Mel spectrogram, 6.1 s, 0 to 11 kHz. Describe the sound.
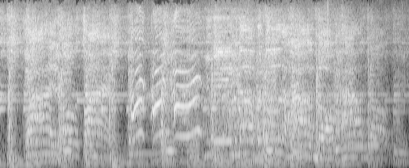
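A 1955 recording: an upbeat band plays loudly while a singer's voice slides and bends, with playful 'arf arf' dog-bark imitations sung into the song over steady drums.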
